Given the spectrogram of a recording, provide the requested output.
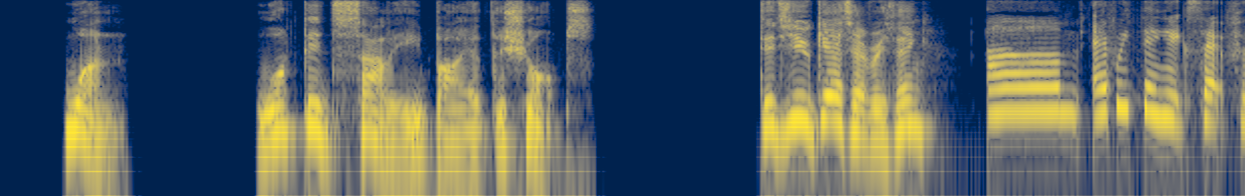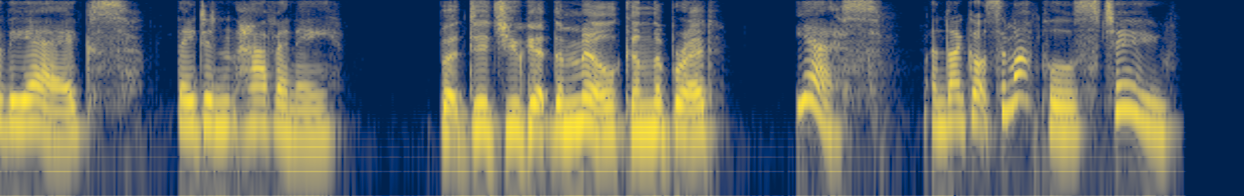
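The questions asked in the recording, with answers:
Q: What did Sally buy at the shops?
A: Milk, bread and apples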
